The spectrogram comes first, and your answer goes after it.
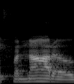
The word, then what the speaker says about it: Fanato: I also have to make sure I adjust how I say FANATO and say FANATO, because I believe that that's the correct, or that's going to be the actual pronunciation to it.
